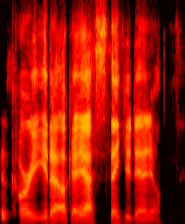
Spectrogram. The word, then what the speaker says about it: Kore-eda: And yeah, we wa we watched a movie called Monster which came out in 2023 by Hiro Kosu Cora, I think is Corya.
